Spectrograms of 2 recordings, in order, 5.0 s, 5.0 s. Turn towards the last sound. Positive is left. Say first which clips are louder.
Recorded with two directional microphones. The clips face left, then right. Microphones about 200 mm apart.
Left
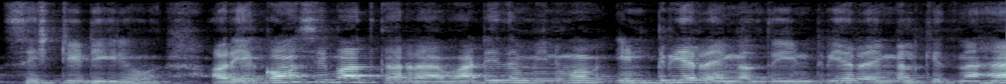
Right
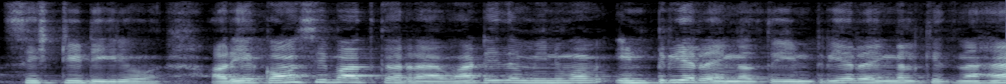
# right 7 dB
turn(degrees=-40)  # may be behind; listen again after turning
